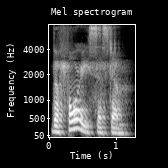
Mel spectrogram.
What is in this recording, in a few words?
PA System; Fori Prime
